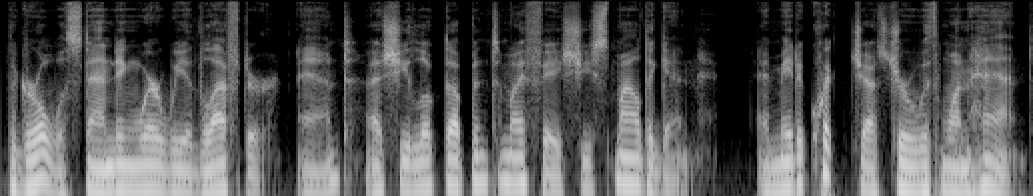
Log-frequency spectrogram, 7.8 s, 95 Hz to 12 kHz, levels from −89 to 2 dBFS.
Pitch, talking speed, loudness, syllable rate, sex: 100 Hz, 215 wpm, -20 LUFS, 5.3 syllables/s, male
